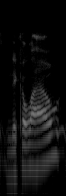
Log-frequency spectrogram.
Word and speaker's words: Nicolau: Speaking of tough, flyweight is after that, and Matt Schnell is very tough with Matheus Nicolau. Is that how you say it? – Yes.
